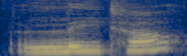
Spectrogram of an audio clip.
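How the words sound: The middle consonant is a clear T sound. "les Britanniques vont dire later"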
